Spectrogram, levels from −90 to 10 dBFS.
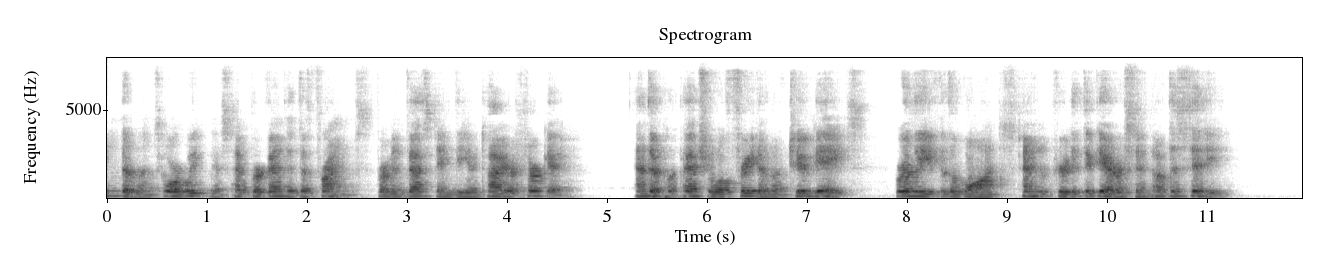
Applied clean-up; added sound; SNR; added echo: neural mask model DeepFilterNet 3.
